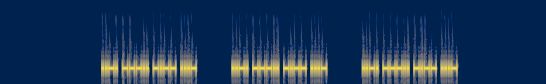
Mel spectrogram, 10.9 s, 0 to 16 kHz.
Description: Morse code, heard as a keyed tone, about 36 wpm, 700 Hz. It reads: F8YV F8YV F8YV
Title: DXCC-100 Call Signs - 4 Characters - Repeated 3x - 35wpm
